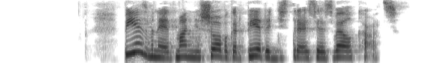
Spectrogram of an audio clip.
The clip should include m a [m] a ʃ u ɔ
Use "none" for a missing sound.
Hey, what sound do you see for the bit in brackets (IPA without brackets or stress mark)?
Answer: ɲ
